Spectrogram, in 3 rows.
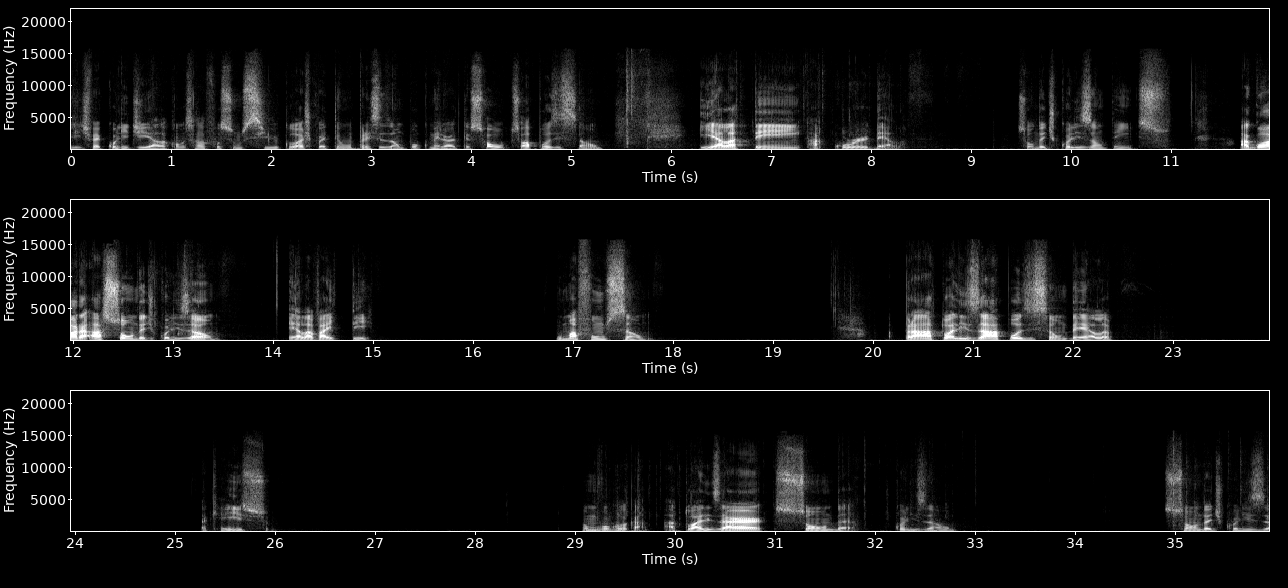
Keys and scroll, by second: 5.5 Return, 6.5-8.3 typing, 12.5 Down, 13.0 Return, 13.1 Return, 28.0-35.9 typing.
